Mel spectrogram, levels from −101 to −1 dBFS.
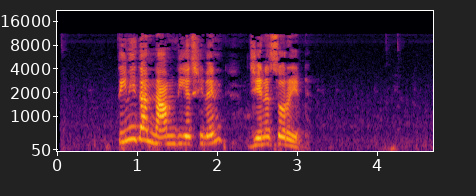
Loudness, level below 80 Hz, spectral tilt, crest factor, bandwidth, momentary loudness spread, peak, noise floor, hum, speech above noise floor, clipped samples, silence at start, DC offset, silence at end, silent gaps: -19 LUFS; -60 dBFS; -2 dB/octave; 22 dB; 11.5 kHz; 11 LU; 0 dBFS; -63 dBFS; none; 44 dB; under 0.1%; 0.75 s; under 0.1%; 1.65 s; none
